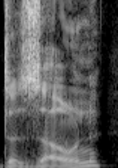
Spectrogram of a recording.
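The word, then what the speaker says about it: DAZN: bought out by a network called Done. It is spelled D- A ZN.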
